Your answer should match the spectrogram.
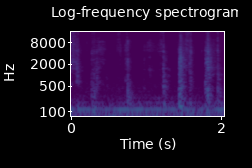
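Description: Tarot cards being shuffled by hand: a quick series of short rustles, about three or four a second, over a low steady hum.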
